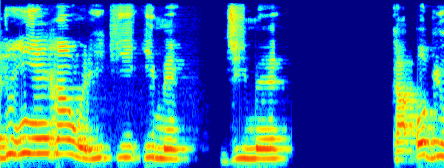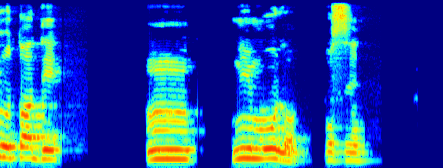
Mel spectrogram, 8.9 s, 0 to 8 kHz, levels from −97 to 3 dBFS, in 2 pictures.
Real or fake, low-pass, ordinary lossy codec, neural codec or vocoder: real; 7.2 kHz; none; none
